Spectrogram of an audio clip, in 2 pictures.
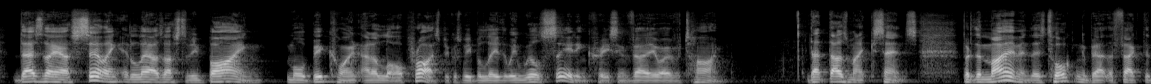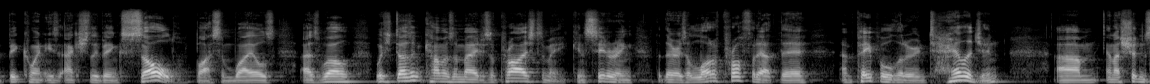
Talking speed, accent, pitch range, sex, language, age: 210 wpm, Australian, 95-125 Hz, male, English, 30-49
